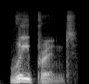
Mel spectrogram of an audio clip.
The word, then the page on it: reprint: British English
